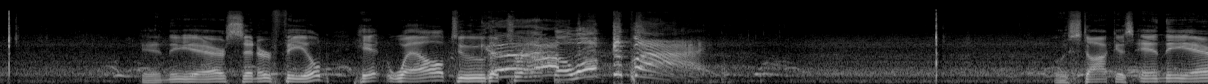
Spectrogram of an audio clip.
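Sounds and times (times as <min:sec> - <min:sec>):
wooden bat cracking: 0:00.0 - 0:00.5, 0:09.3 - 0:09.8
ballpark background noise: 0:00.0 - 0:12.0.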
